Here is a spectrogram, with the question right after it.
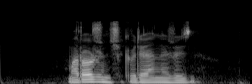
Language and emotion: Russian, neutral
